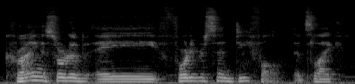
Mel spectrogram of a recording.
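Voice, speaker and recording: A man's voice: mid-range voice, a little slow, darkish tone. A man hosting a podcast in casual chat, rambling and swearing freely as he acts out quoted voices. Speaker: podcast host. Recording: faint background noise, birds outside.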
